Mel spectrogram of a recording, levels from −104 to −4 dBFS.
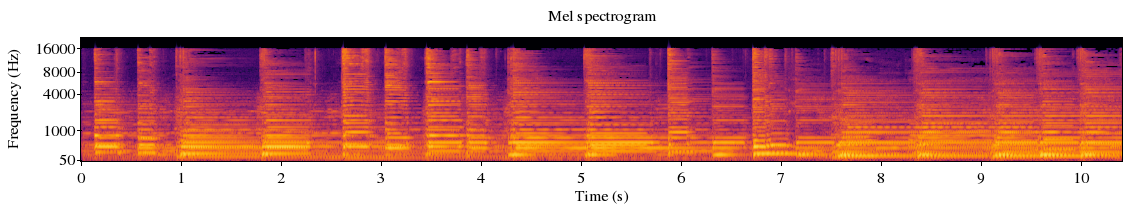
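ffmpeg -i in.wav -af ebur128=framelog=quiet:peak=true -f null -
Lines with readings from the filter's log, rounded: Integrated loudness:
  I:         -21.3 LUFS
  Threshold: -31.3 LUFS
Loudness range:
  LRA:         1.8 LU
  Threshold: -41.3 LUFS
  LRA low:   -22.2 LUFS
  LRA high:  -20.4 LUFS
True peak:
  Peak:       -4.2 dBFS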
